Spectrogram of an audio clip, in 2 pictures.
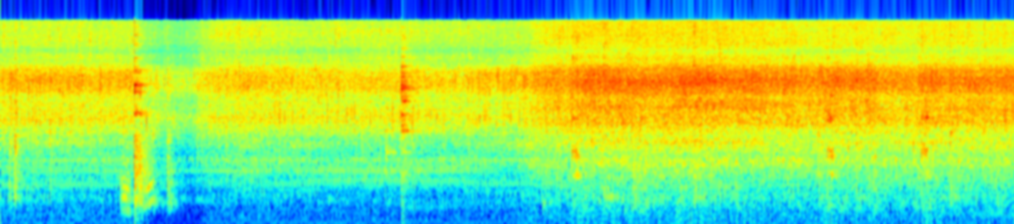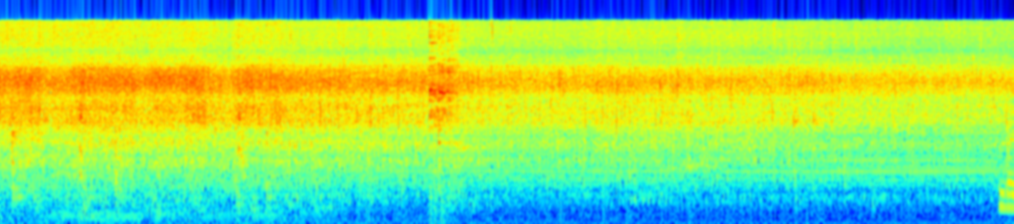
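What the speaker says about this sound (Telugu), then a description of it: "పోపు వేసుకున్న తర్వాత వీటిని ఇలా వేసేయాలి" Broad beans hit hot oil just after tempering and fry with a steady, crackling sizzle, broken by an occasional clatter of the pan and brief stirring scrapes, while a voice speaks briefly near the start.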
